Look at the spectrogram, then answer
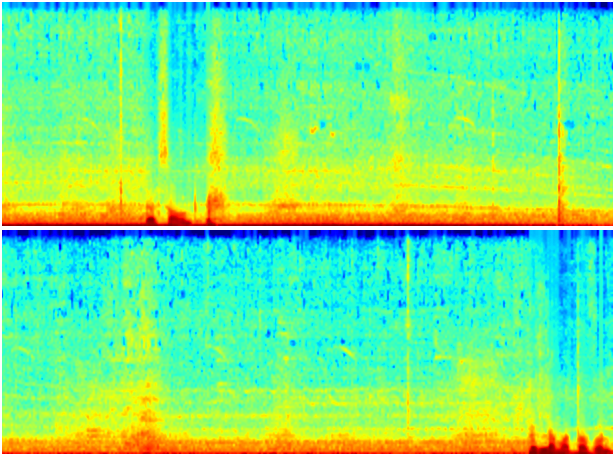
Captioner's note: engine sound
